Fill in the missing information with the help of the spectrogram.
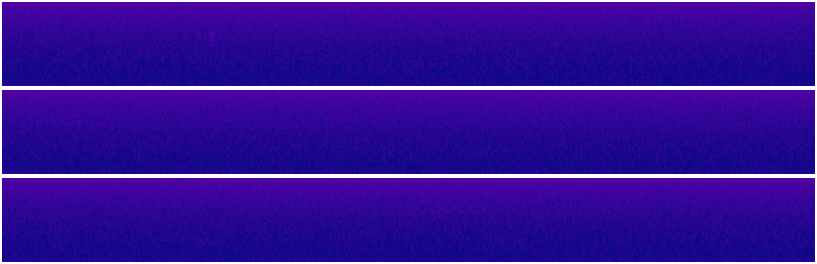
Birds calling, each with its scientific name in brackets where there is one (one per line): Rock Wren (Salpinctes obsoletus)
Gray-crowned Rosy-Finch (Leucosticte tephrocotis)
